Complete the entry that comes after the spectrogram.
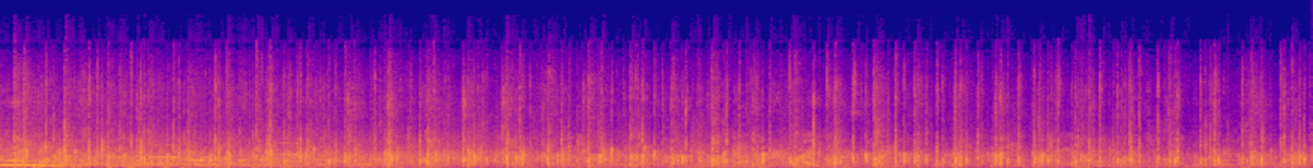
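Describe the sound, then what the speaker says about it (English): Sustained applause from a crowd at a Haitian community event in Indianapolis, steady dense clapping filling the whole stretch, with a few voices and cheers mixed underneath. "Let's give a round of applause."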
